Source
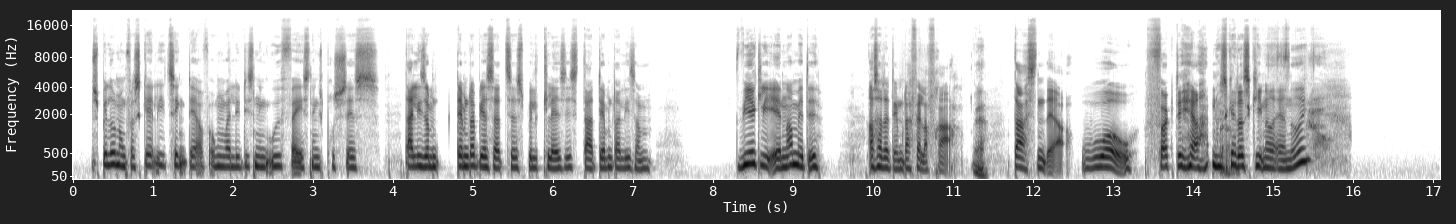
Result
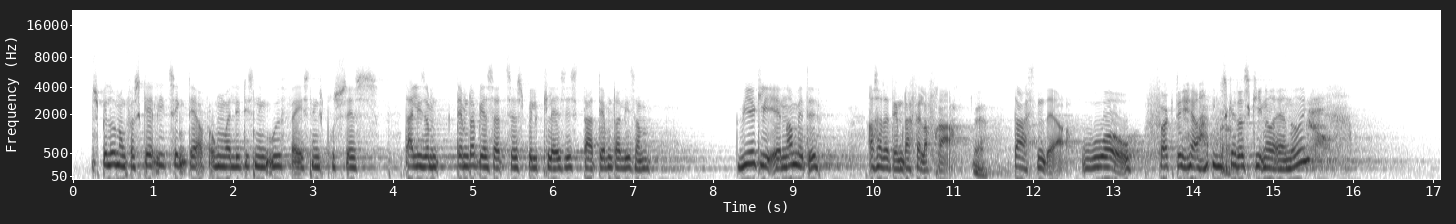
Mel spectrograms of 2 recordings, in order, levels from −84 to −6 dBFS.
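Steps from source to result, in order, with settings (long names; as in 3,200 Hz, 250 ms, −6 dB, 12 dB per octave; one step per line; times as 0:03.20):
high-shelf EQ 5,000 Hz −7.5 dB
brickwall limiter −16 dBFS, peak gain reduction 9 dB
mid-hump overdrive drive 8 dB, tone 1,000 Hz, clips at −16 dBFS
head-to-tape spacing loss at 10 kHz 30 dB, from 0:11.28 at 10 kHz 44 dB, from 0:12.77 at 10 kHz 31 dB
convolution reverb RT60 2.4 s, pre-delay 30 ms, DRR 15.5 dB
level +2 dB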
